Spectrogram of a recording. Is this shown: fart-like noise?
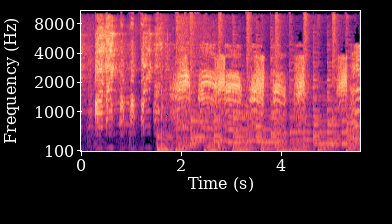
no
